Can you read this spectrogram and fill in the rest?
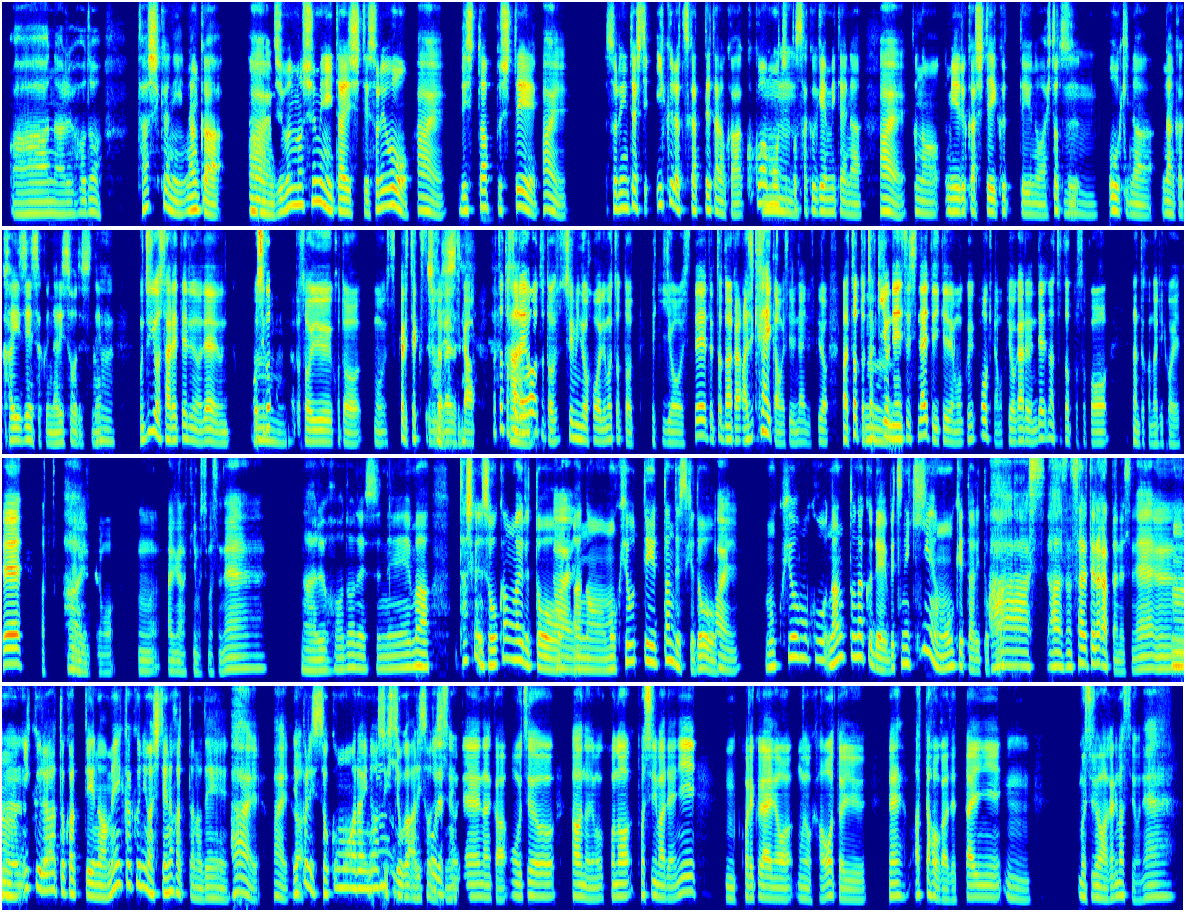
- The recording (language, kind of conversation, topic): Japanese, advice, 楽しみを守りながら、どうやって貯金すればいいですか？
- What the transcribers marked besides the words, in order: none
